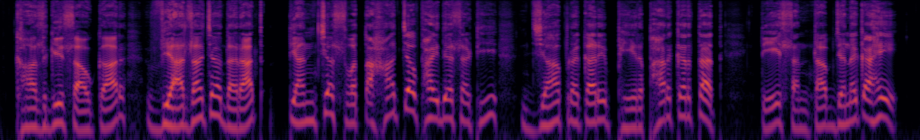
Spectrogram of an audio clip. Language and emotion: Marathi, disgusted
